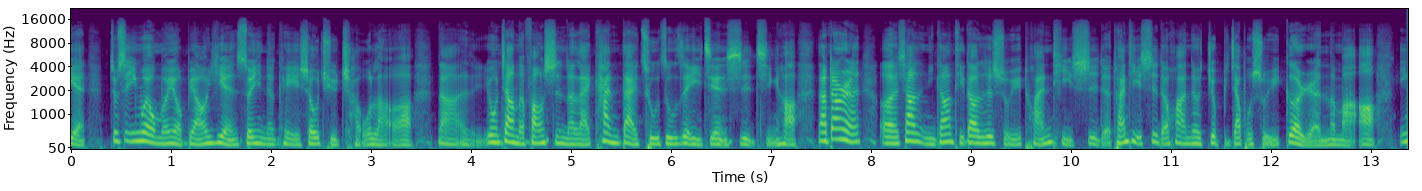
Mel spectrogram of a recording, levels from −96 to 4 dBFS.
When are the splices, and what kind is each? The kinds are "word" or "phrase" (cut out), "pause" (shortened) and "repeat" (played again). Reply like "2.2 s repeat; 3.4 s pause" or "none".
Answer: none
